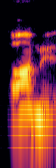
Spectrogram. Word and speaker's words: Toameh: Did I pronounce it okay? Toameh, it's okay.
